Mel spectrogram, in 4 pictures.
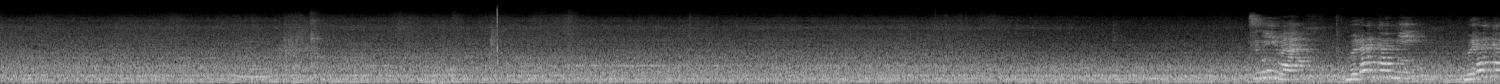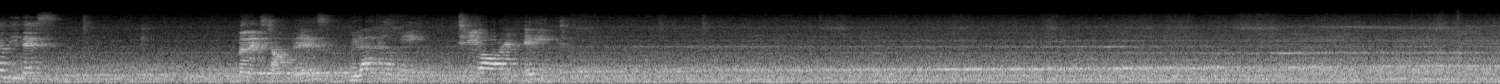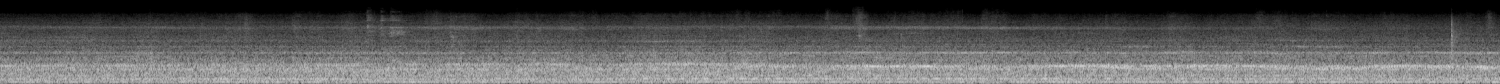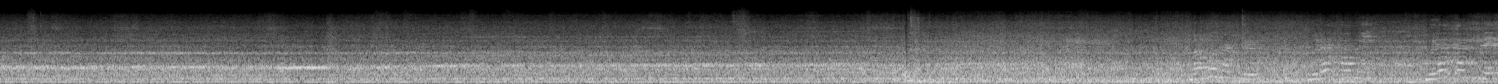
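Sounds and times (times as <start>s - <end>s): train wheels rumbling on track: 15.6s - 59.9s.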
